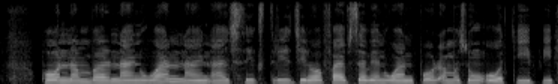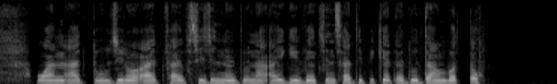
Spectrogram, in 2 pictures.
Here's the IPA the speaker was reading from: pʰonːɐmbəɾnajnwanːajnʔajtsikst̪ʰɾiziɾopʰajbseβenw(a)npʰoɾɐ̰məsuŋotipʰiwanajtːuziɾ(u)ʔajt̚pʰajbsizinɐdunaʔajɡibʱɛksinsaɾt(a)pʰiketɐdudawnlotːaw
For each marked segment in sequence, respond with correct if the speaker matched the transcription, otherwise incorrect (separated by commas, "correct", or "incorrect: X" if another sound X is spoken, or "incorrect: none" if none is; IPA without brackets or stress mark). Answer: correct, incorrect: o, incorrect: i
